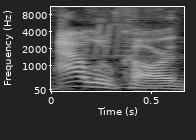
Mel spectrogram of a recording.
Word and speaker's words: Alucard: They don't pronounce it Alucard, they pronounce it Alucard, as if he's Francais. Hon, hon, hon, des croissants. They put the emphasis upon the second syllable. Or third, rather.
